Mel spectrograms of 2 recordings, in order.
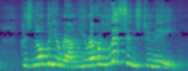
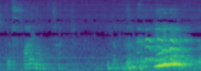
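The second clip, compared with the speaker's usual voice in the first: announcer parody; much slower than usual. Acted. Quoting Star Trek intro.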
